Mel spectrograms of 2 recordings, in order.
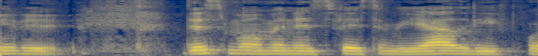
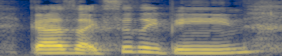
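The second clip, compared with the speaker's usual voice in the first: ordinary talk, nothing marked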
